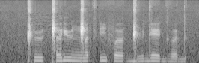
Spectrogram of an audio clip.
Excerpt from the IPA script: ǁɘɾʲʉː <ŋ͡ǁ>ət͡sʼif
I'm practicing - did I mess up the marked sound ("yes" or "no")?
no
